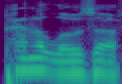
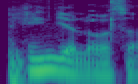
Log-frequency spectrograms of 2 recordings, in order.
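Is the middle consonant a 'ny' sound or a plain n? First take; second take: plain n; ny. First: The middle consonant is a plain n sound. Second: The middle consonant is a palatal ny sound. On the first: The speaker calls it wrong. "I've been calling you Penaloza for my entire time" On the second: The speaker calls it right. "sounds way better"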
